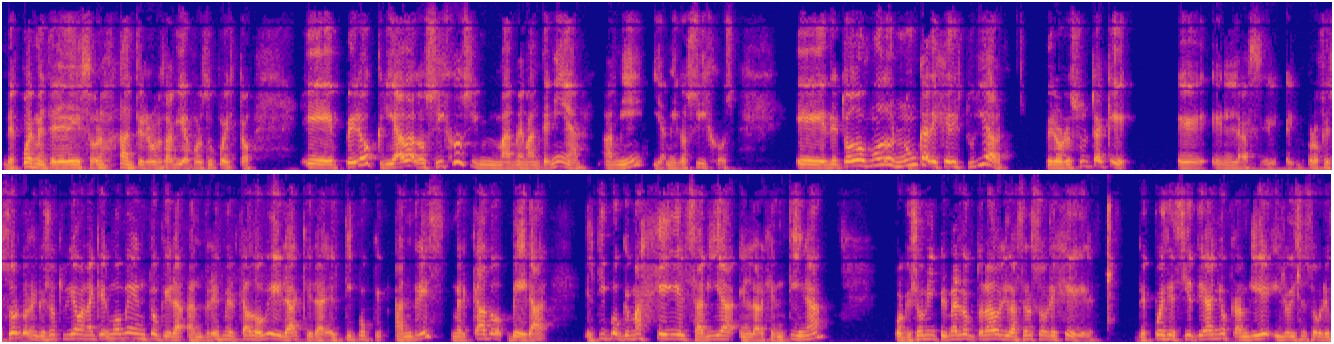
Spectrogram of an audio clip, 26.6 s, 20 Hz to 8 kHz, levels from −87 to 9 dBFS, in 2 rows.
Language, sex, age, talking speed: Spanish, female, 50-69, 215 wpm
